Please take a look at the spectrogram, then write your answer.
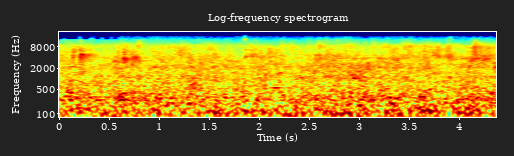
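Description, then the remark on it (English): Steady rain falls outside at night, a dense, even hiss of countless drops pattering on surfaces, constant and unbroken throughout with no voices or other sounds. “Rainy nights are good for meditating. If your mind wanders outside, it runs into the rain, which drives it back in.”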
